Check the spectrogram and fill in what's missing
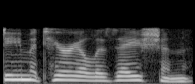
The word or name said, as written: dematerialization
